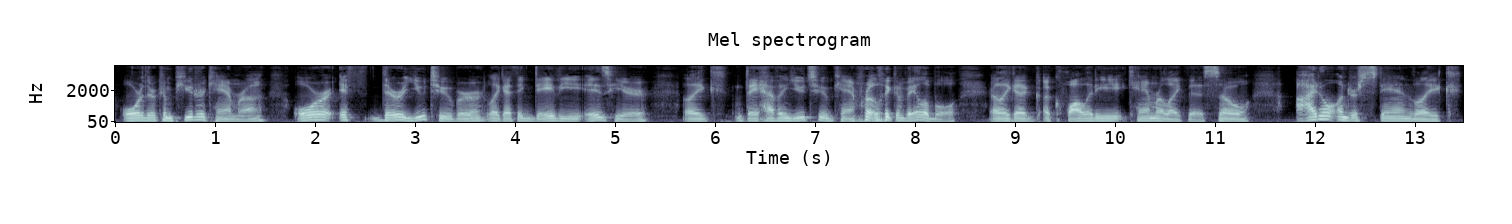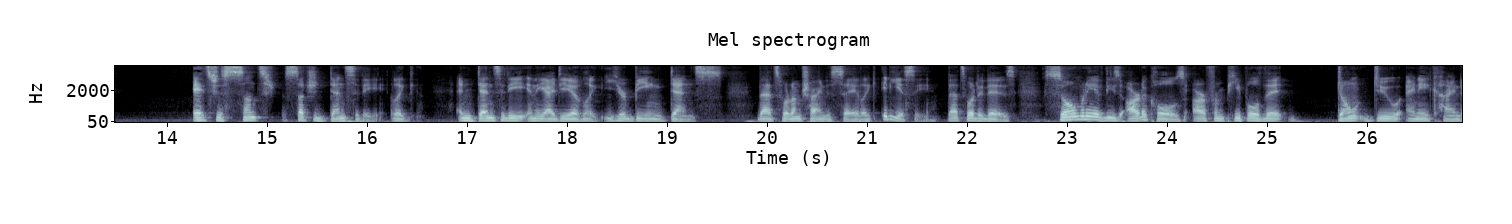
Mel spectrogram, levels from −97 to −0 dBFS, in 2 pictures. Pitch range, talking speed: 95-115 Hz, 175 wpm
